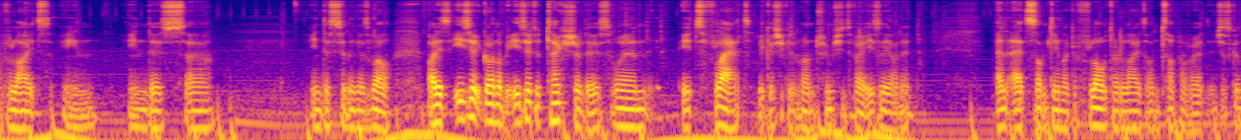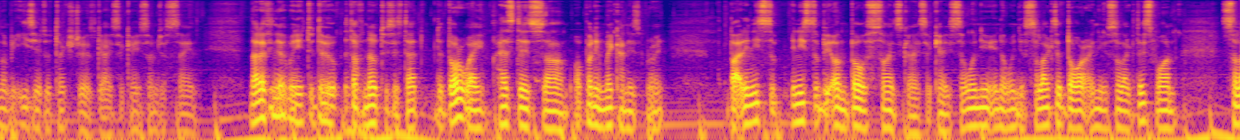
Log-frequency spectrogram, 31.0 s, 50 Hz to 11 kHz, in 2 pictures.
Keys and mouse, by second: 1.2-1.8 drag, 1.8-4.0 middle drag, 4.6-5.2 shift+middle drag, 5.7-6.2 shift+middle drag, 7.5 ctrl+z, 7.7 ctrl+z, 7.9 ctrl+z, 8.0 ctrl+z, 8.5 ctrl+z, 8.7 ctrl+z, 9.0 ctrl+z, 9.3 ctrl+z, 9.6 ctrl+z, 10.7 ctrl+z, 11.1 ctrl+z, 11.6 ctrl+z, 12.3 Tab, 14.2-17.5 middle drag, 17.8-18.2 shift+middle drag, 19.1-19.6 middle drag, 19.8 shift+middle click, 20.9-21.3 middle drag, 21.5 shift+middle click, 21.7 shift+middle click, 23.4-24.1 middle drag, 24.6 shift+middle drag, 25.2-25.8 middle drag, 26.0 shift+middle drag, 26.4-27.1 middle drag, 27.4 click, 28.2 middle click, 29.0 click.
